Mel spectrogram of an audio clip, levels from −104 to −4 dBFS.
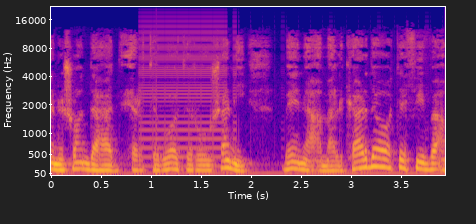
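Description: A speech clip with three faults. From 0.89 to 1.76 s there is GSM phone buzz. A nearby 2G phone in a call pulses 217 times a second, and the audio circuit rectifies those radio bursts. The result is a hard, raspy 217 Hz buzz rich in harmonics, about 16 dB below the speech. At 1.06 s comes a block of digital silence lasting 5 ms. The sound drops straight out and returns with no fade. At 5 ms it reads as a brief tick. The likely cause is an output buffer that was not filled in time. From 1.76 to 3.93 s the phone switches to GSM signalling bursts, which fit the talker on that call falling silent. Only short groups of bursts are sent, and each is rectified. This gives even ticks with a longer 217 Hz buzz twice a second, roughly 25 dB down.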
